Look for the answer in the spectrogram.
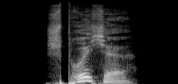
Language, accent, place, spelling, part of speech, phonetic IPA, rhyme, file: German, Germany, Berlin, Sprüche, noun, [ˈʃpʁʏçə], -ʏçə, De-Sprüche.ogg
- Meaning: nominative/accusative/genitive plural of Spruch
